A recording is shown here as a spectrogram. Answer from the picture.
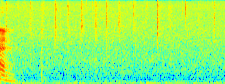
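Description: Steady rain falling on a wet lawn and patio, an even hiss.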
